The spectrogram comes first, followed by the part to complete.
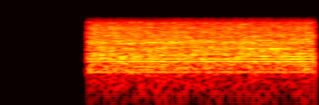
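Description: Steady hum and hiss of an indoor ice rink, with a few even machine-like tones, starting abruptly about two-thirds of a second in after silence.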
